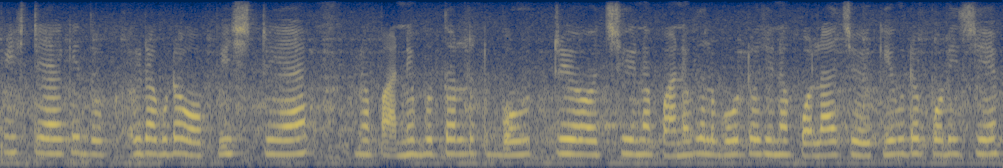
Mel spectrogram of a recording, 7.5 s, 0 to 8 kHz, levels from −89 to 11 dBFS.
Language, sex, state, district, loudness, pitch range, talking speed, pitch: Odia, female, Odisha, Sambalpur, -15 LUFS, 250-260 Hz, 185 wpm, 255 Hz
